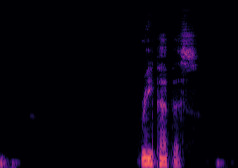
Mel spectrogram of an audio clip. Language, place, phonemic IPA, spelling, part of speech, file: English, Queensland, /ɹiːˈpɜː.pəs/, repurpose, verb, En-au-repurpose.ogg
- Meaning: To reuse for a different purpose, on a long-term basis, with or without alteration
